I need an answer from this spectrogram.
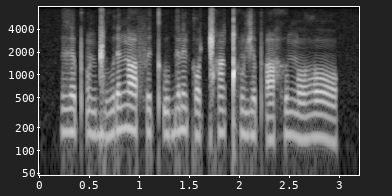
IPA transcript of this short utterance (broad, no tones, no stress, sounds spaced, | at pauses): ɣ ɛ pʼ õ ɡ͡ǁ u ɾ ɛ ŋ ɑ f e kʼ u ɡ ɛ ɾ ẽ k ɔ ǁʰ ɑ̃ ǃʰ ũ ʒ ɛ pʼ ɑ h u ŋ ɔ ɣ ɔ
